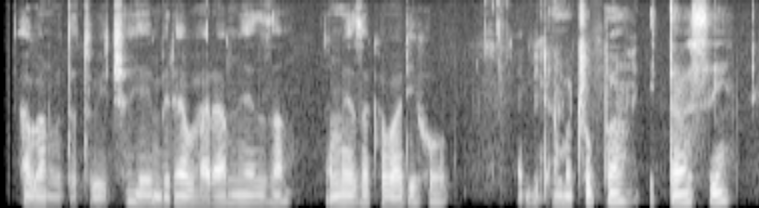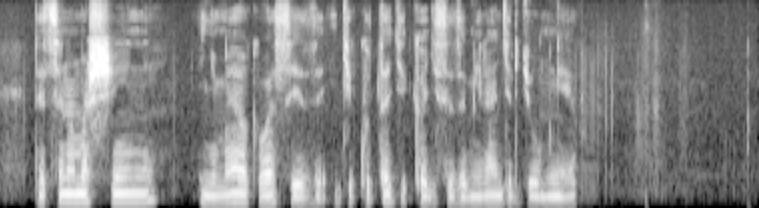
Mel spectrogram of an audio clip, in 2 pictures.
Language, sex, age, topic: Kinyarwanda, male, 18-24, government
